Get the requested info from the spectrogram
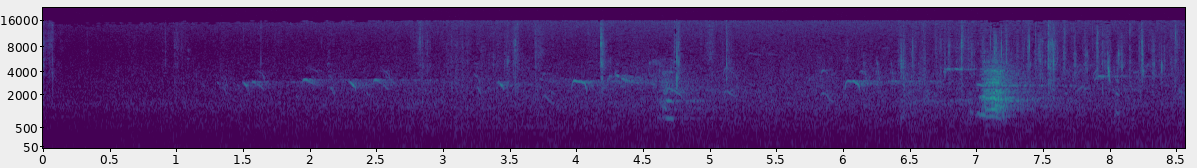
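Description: Faint wild bird calls, a scattering of short calls slowly rising in level, with the loudest about seven seconds in.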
